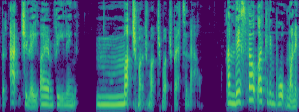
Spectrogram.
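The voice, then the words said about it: Rough, unwell-sounding voice. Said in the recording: “I probably sound as if I haven't given myself quite long enough because my voice sounds a bit grotty”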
